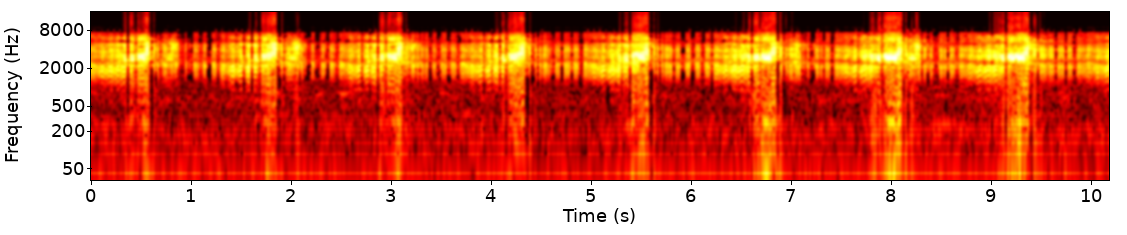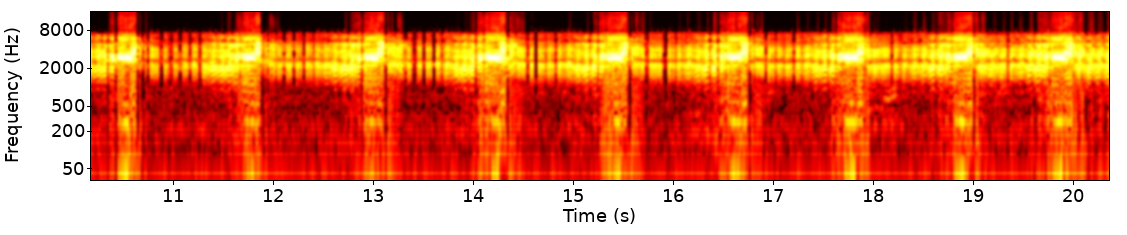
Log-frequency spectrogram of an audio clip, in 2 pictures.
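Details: Cricket, locally called cheveed, calling in a loud, shrill series of buzzy pulses that swell and fade, repeated steadily about once every second for the whole stretch, with no other sounds.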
